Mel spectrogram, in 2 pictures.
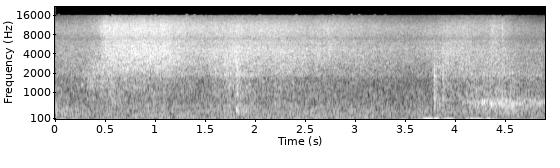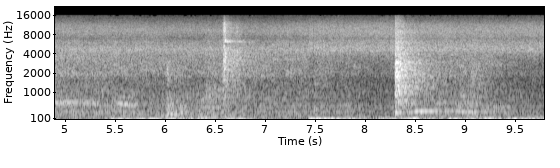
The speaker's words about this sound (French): Bruit de douche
